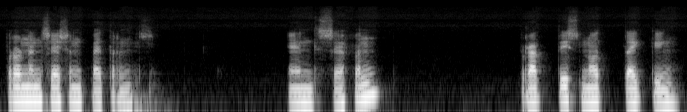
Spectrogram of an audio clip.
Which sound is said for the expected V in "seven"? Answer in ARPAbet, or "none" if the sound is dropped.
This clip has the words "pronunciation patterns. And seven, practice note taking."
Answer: F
